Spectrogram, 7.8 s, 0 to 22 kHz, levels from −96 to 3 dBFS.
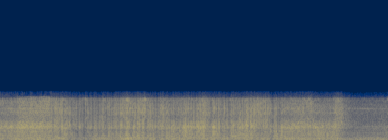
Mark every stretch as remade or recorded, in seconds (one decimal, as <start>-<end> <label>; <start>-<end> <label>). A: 0.0-1.0 recorded; 1.0-5.7 remade; 5.7-7.8 recorded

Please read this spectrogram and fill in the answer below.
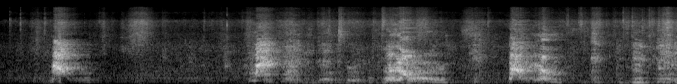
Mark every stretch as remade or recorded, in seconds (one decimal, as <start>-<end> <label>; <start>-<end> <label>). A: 0.0-6.8 recorded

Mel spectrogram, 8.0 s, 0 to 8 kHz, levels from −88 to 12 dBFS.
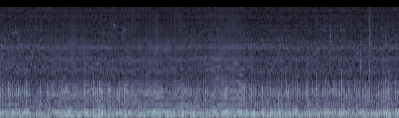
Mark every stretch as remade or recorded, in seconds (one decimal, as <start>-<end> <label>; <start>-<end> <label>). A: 0.0-1.0 recorded; 1.0-1.8 remade; 1.8-2.5 recorded; 2.5-3.7 remade; 3.7-4.2 recorded; 4.2-4.9 remade; 4.9-8.0 recorded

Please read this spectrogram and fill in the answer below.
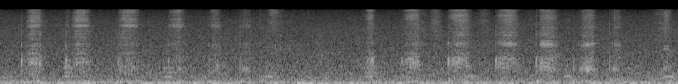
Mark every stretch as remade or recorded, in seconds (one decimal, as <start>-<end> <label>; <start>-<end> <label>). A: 0.0-6.8 recorded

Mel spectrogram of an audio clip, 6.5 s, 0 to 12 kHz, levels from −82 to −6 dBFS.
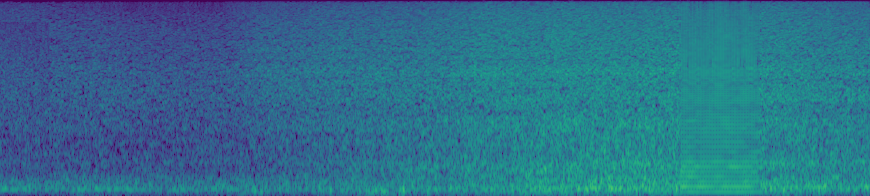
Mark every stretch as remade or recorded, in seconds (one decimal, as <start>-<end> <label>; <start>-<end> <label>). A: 0.0-5.1 recorded; 5.1-5.7 remade; 5.7-6.5 recorded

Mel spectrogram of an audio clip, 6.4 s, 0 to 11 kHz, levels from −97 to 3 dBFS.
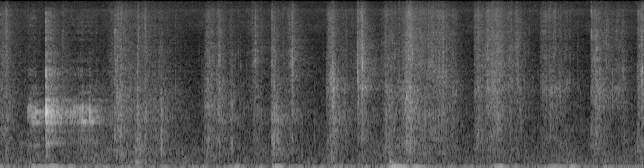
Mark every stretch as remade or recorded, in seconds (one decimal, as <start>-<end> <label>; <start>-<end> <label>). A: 0.0-3.8 remade; 3.8-4.4 recorded; 4.4-5.4 remade; 5.4-6.4 recorded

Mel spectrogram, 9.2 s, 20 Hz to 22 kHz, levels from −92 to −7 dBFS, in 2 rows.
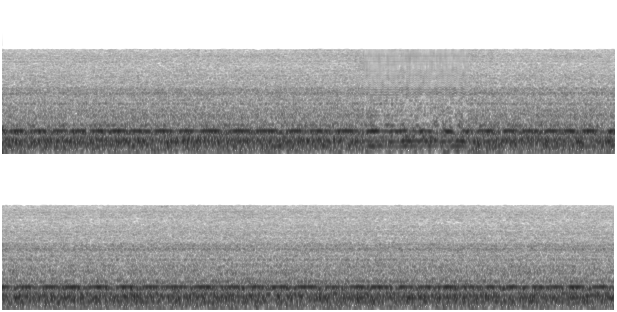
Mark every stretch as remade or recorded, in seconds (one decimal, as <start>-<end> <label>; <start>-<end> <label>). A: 0.0-2.7 recorded; 2.7-3.5 remade; 3.5-9.2 recorded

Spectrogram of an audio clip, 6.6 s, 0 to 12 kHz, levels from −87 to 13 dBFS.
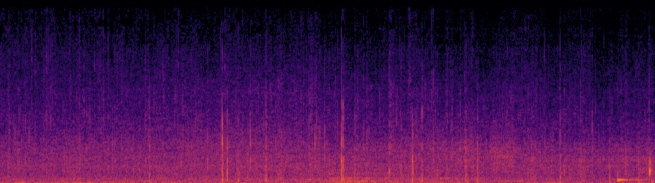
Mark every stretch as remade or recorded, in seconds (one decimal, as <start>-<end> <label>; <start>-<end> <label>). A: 0.0-1.6 remade; 1.6-3.7 recorded; 3.7-6.6 remade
